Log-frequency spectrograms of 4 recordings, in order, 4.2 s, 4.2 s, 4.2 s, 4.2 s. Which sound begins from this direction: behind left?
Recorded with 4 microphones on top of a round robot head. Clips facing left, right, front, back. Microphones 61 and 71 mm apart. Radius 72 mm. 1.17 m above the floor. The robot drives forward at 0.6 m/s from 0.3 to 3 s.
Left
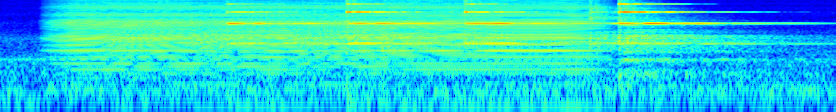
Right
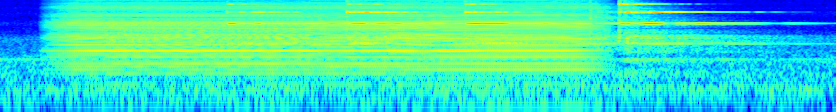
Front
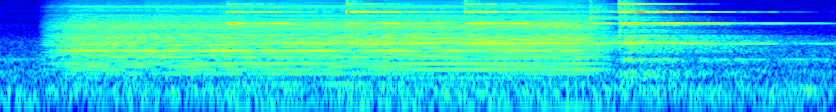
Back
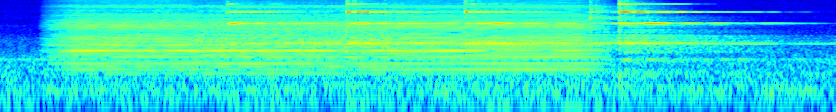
A bell, at 1.1 s.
